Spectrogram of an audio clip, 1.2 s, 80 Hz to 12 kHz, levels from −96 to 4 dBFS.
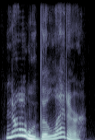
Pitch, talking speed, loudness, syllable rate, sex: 255 Hz, 150 wpm, -15 LUFS, 5.7 syllables/s, female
